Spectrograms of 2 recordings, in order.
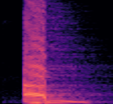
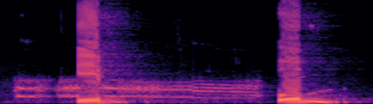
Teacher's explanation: Selanjutnya, saat sukun, huruf ba juga memiliki sifat sama dengan huruf hamzah, yaitu syiddah atau tertahan. Perhatikan, ab tertahan, ab langsung tertahan, ib, ub langsung tertahan.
